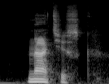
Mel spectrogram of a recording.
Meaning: 1. accent, emphasis, stress 2. pressure
- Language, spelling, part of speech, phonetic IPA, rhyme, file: Belarusian, націск, noun, [ˈnat͡sʲisk], -at͡sʲisk, Be-націск.ogg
